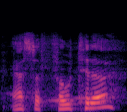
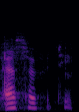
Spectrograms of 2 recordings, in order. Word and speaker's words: asafoetida: Asafoetida.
